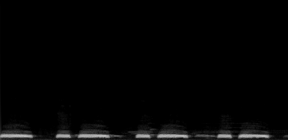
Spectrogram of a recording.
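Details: Decoy spotted dove calling in the 'thúc bổi' style to draw a reply: soft, hollow coos grouped as a brief note followed by a drawn-out one, the pattern repeating steadily every second or so, with nothing else audible.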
